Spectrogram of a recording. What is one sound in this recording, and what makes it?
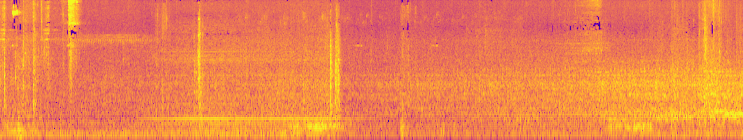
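Electrical equipment hums steadily.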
